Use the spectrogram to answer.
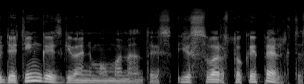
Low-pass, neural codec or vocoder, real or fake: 14.4 kHz; none; real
